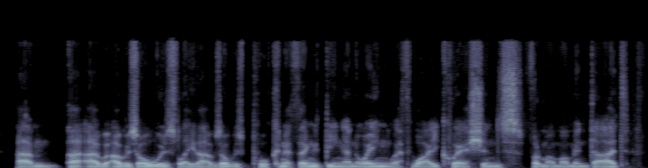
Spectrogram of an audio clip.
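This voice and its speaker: This man speaks in a Glasgow accent with a monotone, flat intonation and a fairly low pitch. His pace is moderate with hardly any pauses, over a quiet background. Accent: Scottish (Glasgow). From Scotland, Glasgow. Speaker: scientist and author. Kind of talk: podcast interview. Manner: hesitant, repeats words.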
